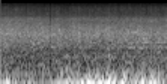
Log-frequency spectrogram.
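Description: Steady rain falling, with an uneven low rumble underneath.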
